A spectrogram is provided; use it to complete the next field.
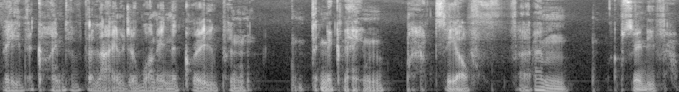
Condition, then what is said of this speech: Laryngectomy. They're sort of like, oh, a lot of people always think it's a sore throat, and they're like, oh, I hope your voice gets better.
